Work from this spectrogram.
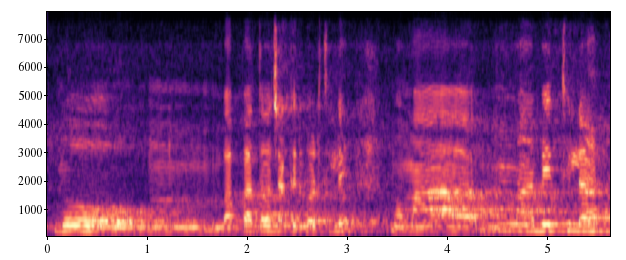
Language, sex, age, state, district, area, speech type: Odia, female, 45-60, Odisha, Dhenkanal, rural, spontaneous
